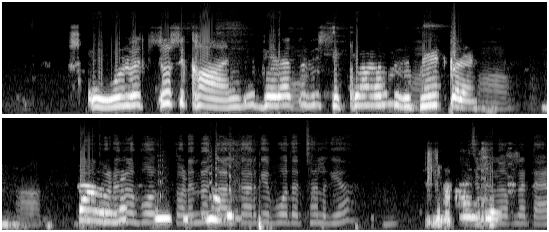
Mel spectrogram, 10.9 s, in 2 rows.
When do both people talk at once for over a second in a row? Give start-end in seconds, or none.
6.6-7.8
